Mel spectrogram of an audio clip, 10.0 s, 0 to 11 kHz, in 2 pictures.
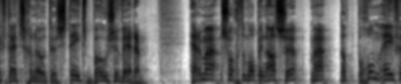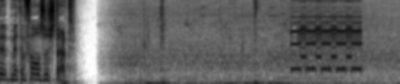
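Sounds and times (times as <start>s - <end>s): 
speech: 0.0s - 6.1s
telephone ringing with electronic trill: 8.6s - 9.6s.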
